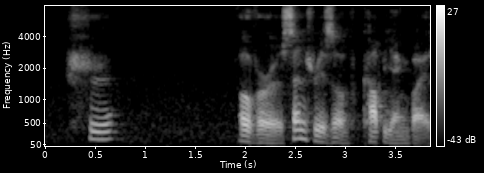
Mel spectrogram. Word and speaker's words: 失: It's pronounced first tone, 诗, 诗.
